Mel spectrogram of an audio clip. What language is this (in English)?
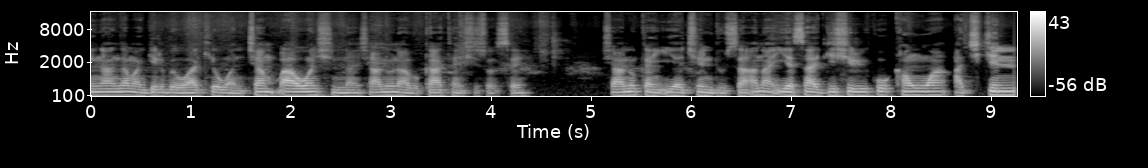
Hausa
